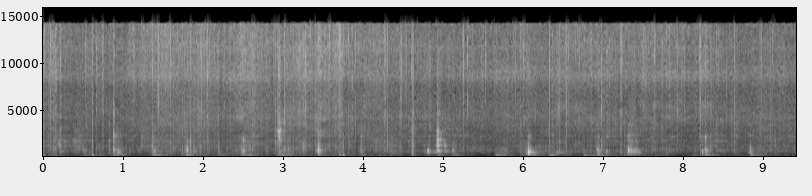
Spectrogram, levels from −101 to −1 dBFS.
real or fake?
fake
